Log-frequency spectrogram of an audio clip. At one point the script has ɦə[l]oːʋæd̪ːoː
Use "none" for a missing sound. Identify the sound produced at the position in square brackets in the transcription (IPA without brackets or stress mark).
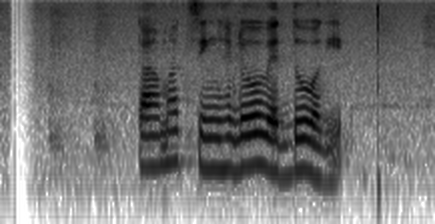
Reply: l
